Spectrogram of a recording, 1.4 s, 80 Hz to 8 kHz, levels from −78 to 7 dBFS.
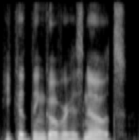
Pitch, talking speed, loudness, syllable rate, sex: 140 Hz, 260 wpm, -16 LUFS, 6.6 syllables/s, male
